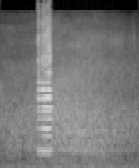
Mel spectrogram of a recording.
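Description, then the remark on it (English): A stretch Ford Bronco speeds erratically through dense, busy traffic, weaving, changing lanes often and accelerating quickly into gaps, amid a steady roar of road noise; a single short horn honk blares partway through. “As the card passes, takes the camera with it, and we see it weaving through the busy traffic. It is driving erratically as if in a big hurry, changing lanes often and accelerating quickly as soon as it finds a gap in the traffic.”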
